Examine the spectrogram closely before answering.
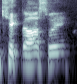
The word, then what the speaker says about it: Kicknosway: But it's Kicknosway.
